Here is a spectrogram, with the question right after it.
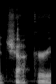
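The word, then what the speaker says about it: chukar: And I kind of thought that that's what it was, but that's not what a chucker is at all.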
